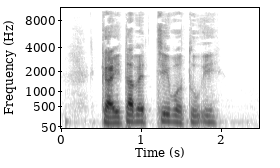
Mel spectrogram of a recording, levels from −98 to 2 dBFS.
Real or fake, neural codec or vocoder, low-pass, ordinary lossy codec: real; none; 9.9 kHz; AAC, 48 kbps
